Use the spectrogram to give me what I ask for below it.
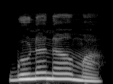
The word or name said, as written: ಗುಣನಾಮ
